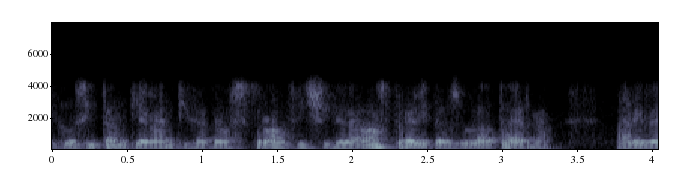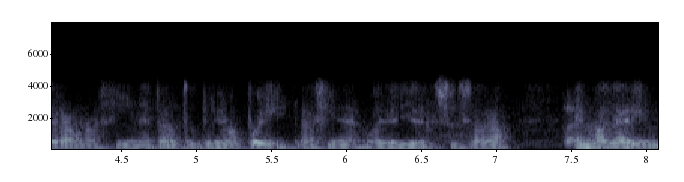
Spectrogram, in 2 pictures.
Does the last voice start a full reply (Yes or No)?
No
